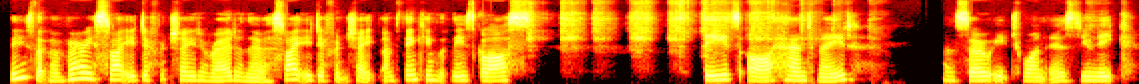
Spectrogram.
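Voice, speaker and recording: This middle-aged woman runs a crafting channel and casually talks through a project from her home sewing room, musing as she works. She has a fairly low, gravelly, somewhat hoarse voice, recorded close and dry without any room sound.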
